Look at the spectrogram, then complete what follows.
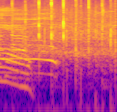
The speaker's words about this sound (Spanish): Espectacular, muy bien, muy bien, aplaudimos.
